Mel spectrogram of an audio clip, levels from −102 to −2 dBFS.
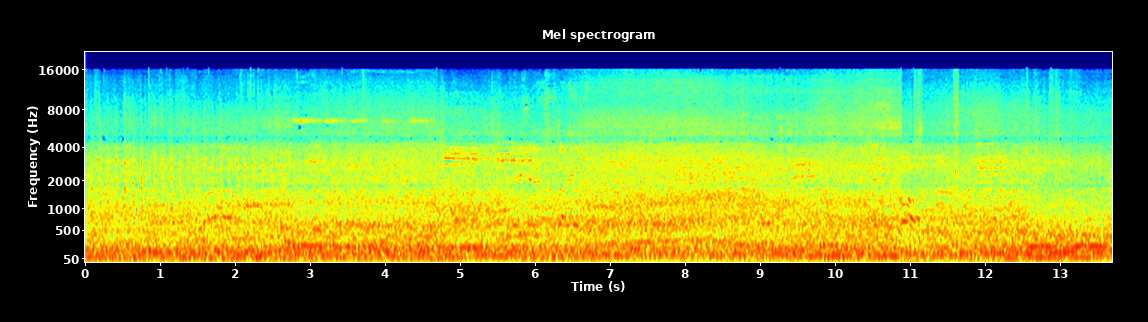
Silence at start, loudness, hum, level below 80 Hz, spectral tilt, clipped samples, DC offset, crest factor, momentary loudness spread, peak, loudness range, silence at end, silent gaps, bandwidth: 0 s; -18 LUFS; none; -30 dBFS; -5 dB/octave; under 0.1%; under 0.1%; 12 dB; 2 LU; -6 dBFS; 1 LU; 0 s; none; 16.5 kHz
